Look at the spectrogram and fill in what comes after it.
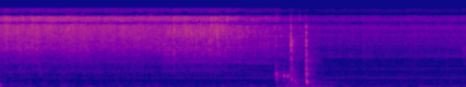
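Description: Zucchini cubes sizzling as they fry in oil in a pot and are stirred. About four seconds in, a glass pot lid clatters onto the pot, and the sizzling then goes on quieter and muffled under the lid.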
